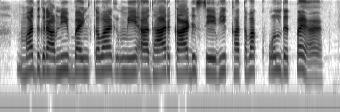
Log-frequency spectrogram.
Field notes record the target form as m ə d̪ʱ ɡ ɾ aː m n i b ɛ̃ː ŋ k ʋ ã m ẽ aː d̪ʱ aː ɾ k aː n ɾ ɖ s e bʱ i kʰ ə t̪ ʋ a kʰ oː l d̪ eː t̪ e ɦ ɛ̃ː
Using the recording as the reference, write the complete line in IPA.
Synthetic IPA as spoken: m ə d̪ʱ ɡ ɾ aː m n i b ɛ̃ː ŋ k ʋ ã m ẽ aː d̪ʱ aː ɾ k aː ɾ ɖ s e bʱ i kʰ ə t̪ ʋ a kʰ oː l d̪ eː t̪ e ɦ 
